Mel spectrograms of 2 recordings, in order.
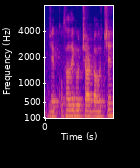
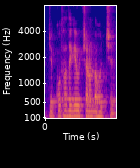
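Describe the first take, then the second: No difference in how they are said.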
